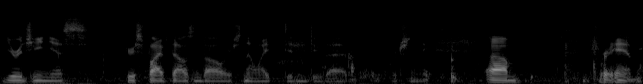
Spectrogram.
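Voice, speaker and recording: A man's voice: very deep voice, normal speed, a little hiss or hum. A man hosting a stream in casual chat, talking in a rambling, jokey way. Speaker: stream host.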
